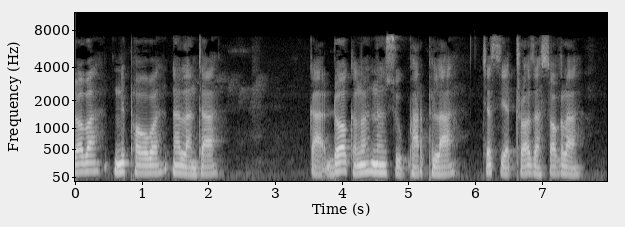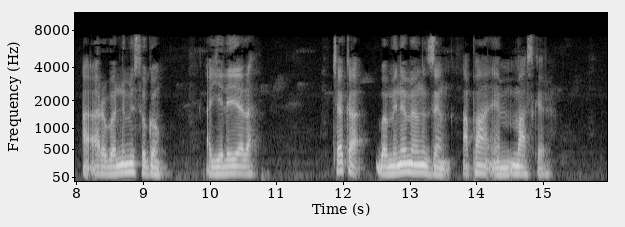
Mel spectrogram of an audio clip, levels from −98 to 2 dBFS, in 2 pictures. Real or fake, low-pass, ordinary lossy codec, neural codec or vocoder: real; 7.2 kHz; AAC, 48 kbps; none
